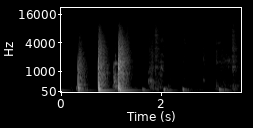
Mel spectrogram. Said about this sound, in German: Pock, pock macht es an der Tür.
